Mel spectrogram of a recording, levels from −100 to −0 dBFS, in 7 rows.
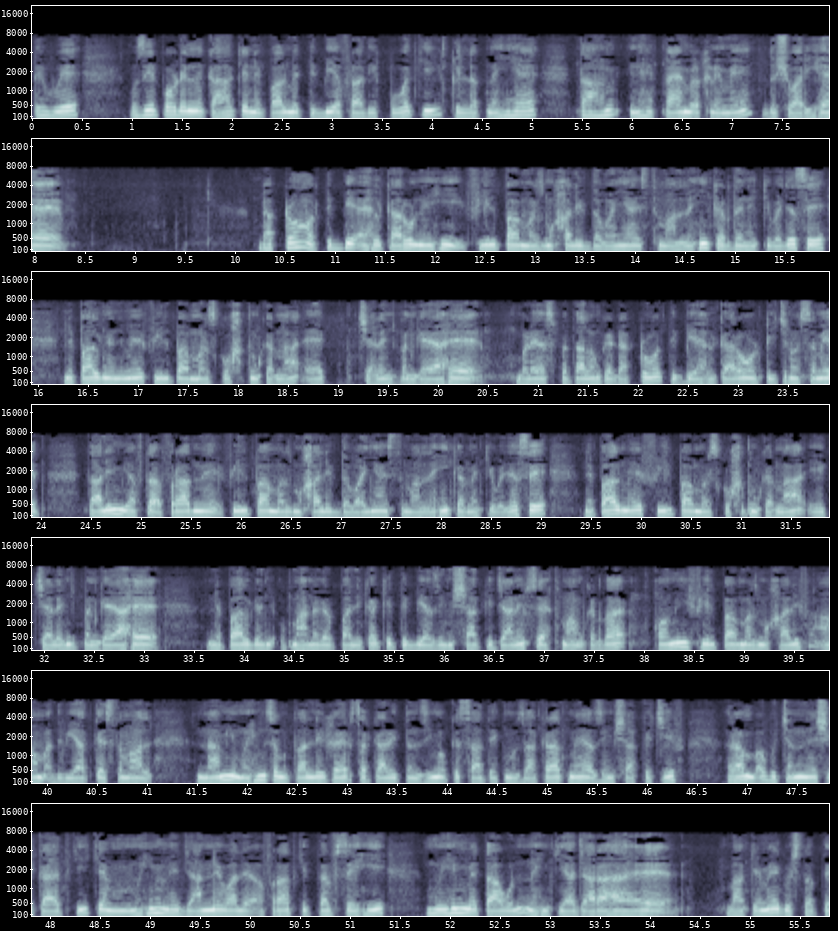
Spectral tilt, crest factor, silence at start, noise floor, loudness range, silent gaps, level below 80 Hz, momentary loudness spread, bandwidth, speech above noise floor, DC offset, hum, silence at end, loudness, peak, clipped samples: -5.5 dB/octave; 18 dB; 0.05 s; -57 dBFS; 3 LU; none; -58 dBFS; 8 LU; 7.8 kHz; 37 dB; under 0.1%; none; 0 s; -20 LUFS; -2 dBFS; under 0.1%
